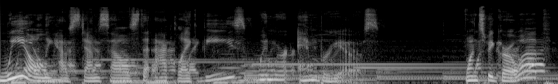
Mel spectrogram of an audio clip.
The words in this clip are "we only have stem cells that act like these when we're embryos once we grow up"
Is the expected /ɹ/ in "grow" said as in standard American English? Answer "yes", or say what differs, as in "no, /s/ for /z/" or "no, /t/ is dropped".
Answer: yes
